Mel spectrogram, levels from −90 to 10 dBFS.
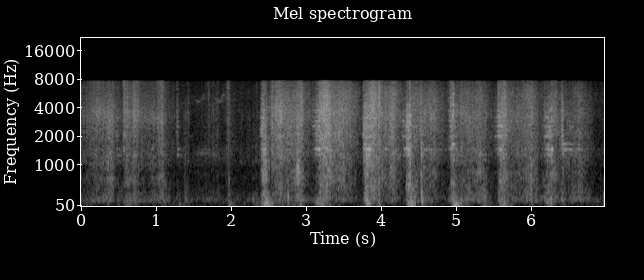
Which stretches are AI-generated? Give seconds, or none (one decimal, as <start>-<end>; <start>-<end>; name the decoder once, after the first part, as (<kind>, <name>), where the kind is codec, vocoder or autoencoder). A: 4.2-7.0 (vocoder, Vocos)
